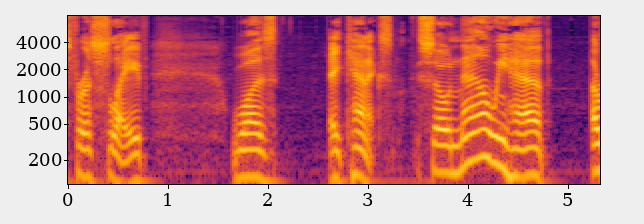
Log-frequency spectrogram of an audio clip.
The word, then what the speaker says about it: chenix: It's spelled C-H-E-N-I-X, but it's pronounced kenix, and it's 1.5 pints by our standards.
